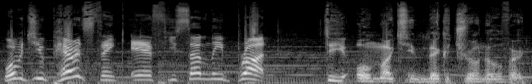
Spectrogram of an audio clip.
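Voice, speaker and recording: Man doing a gravelly, forceful teenage anime hero. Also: high-pitched, lively intonation, moderate pace, soft background music, pitched above the performer's own voice, exaggerated voice. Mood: awkward, surprised. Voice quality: gravelly, throat-straining. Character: teenage boy hero nicknamed after a robot villain.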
